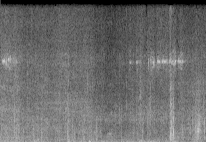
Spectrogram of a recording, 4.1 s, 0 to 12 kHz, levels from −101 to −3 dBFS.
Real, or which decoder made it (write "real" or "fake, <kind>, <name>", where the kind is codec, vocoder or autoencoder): real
